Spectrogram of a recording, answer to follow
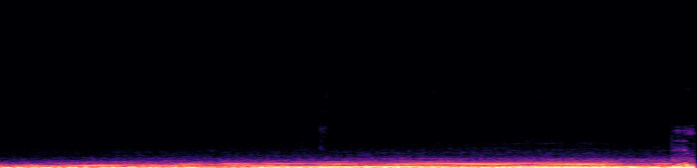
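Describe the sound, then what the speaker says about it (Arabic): A luxury car driving on the road, its engine a steady, close hum with rising and falling harmonic tones as it pulls through gear changes, with no talking over it. "تعالوا بقى نشوف العربيه بتتساق ازاي على الطريق"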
